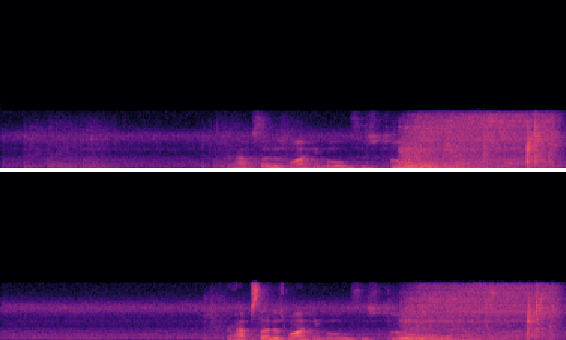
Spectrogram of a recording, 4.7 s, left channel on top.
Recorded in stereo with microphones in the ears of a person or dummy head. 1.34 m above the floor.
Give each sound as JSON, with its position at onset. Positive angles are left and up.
{"t": 1.9, "sound": "a man speaking", "side_deg": -90, "distance_m": 0.7}
{"t": 3.3, "sound": "breathing", "side_deg": 50, "distance_m": 1.1}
